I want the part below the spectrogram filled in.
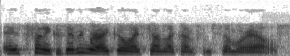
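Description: A middle-aged woman with a mixed American and Irish accent, a musician chatting on a phone interview, upbeat and quick to laugh. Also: fairly low pitch. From USA. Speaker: musician guest. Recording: tinny phone line.

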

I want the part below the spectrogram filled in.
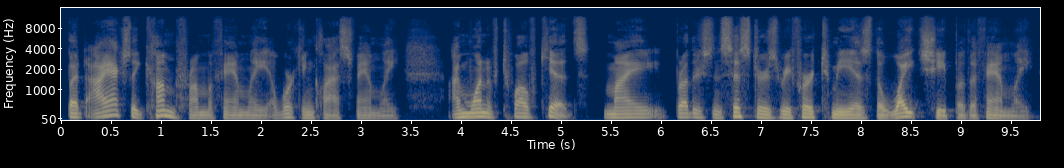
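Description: A man's voice: low voice, expressive, moderate pace, no room sound, clean studio sound. An older man hosting a radio program, speaking reflectively and searching for his words, often restarting a thought. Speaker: radio host.

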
